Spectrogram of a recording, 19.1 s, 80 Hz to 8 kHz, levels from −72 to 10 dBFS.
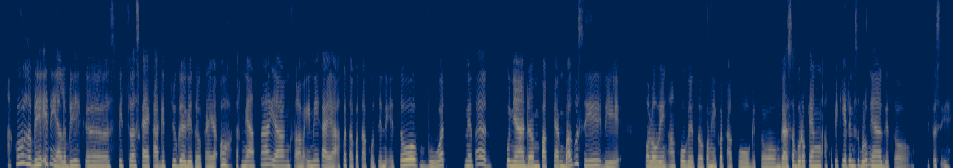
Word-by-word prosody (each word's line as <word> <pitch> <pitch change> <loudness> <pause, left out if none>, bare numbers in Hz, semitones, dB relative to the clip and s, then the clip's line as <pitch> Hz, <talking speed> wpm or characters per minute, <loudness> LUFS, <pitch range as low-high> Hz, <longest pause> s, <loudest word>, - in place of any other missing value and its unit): Aku 250 +6 -10 0.2
lebih 285 -1 +3
ini 310 -6 -1
ya 215 - +3
lebih 220 +3 +1
ke 220 - -5 0.5
speechless 240 +1 -3
kayak 220 -2 +1
kaget 220 0 -1
juga 245 -1 +3
gitu 215 -1 +1
kayak 205 +1 -2
oh 270 0 +2 0.2
ternyata 225 +5 -1
yang 230 -3 0
selama 210 +1 -2
ini 230 +3 0
kayak 215 -3 0
aku 250 - -4
takut-takutin 205 0 -4
itu 255 +7 +5
buat, 215 +4 -1 0.4
ternyata, 250 +5 -2 0.3
punya 225 -3 +5
dampak 215 +1 +3
yang 220 -2 +1
bagus 265 +11 -1
sih 250 +1 +1
di, 205 0 -2 0.5
following 215 -2 +2
aku 215 +1 -1
gitu 200 0 -2
pengikut 210 +1 0
aku 205 -1 -3
gitu 200 0 -7 0.3
nggak 205 +1 +4
seburuk 225 +1 +1
yang 220 0 +3
aku 225 +1 -13
pikirin 240 +1 -1
sebelumnya 230 -1 +1
gitu, 200 +1 -7 0.3
itu 220 - -9
sih. 215 -2 -10
220 Hz, 140 wpm, -25 LUFS, 210-240 Hz, 0.5 s, itu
